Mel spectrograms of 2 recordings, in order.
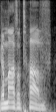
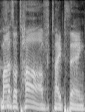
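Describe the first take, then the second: First: The word 'tov' rhymes with 'love'. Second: The word 'tov' does not rhyme with 'love'. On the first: The speaker calls it right. "it's supposed to be like a like a almost like a rhymes with love at the back end of it" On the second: The speaker calls it wrong. "way wrong apparently"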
